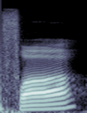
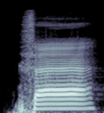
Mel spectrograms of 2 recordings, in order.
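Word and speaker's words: ث: Bukan hanya sekedar dibaca thso, fsa, tapi tsa, tsa, tsa.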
